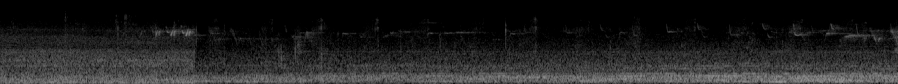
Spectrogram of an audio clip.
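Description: Small birds chirping in short, high calls, over a steady rushing background noise.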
